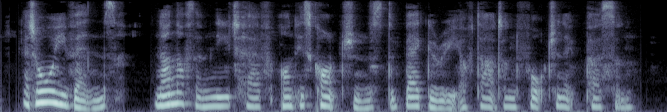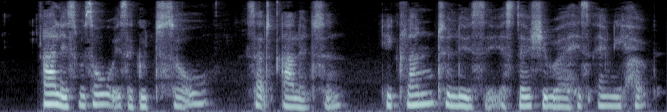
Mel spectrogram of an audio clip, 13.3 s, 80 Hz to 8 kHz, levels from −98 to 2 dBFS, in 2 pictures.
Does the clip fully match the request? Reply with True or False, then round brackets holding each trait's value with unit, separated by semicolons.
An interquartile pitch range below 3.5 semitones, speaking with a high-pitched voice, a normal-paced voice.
True (2.6 semitones; 195 Hz; 160 wpm)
